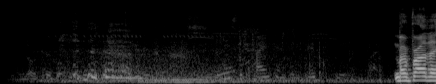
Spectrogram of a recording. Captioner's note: laughter, indistinct chatter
